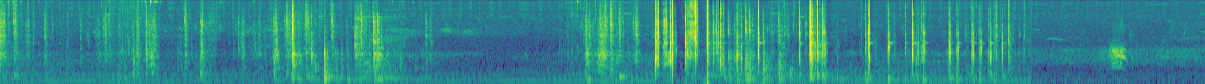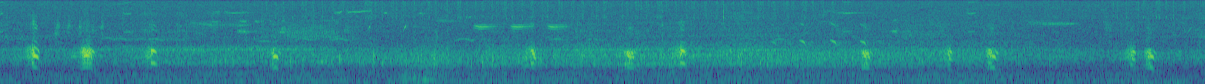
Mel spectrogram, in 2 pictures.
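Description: Knocks and clicks over a low steady hum for about ten seconds, which cut off suddenly. Then a bird gives short, repeated calls about once a second over a quiet steady background.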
